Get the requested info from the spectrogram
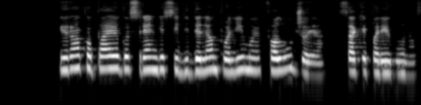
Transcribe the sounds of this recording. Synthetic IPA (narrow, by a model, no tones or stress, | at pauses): ɪɾɑːkoːpɑːjeːɡoːsɾʲɛŋʲɡʲɛsʲid̪ʲɪd̪ʲɛlʲɛmpoːlʲiːmoːjfɐlˠuːd͡ʒoːjɛ | sɑːkʲeːpɐɾʲɛɪɡuːnɐs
